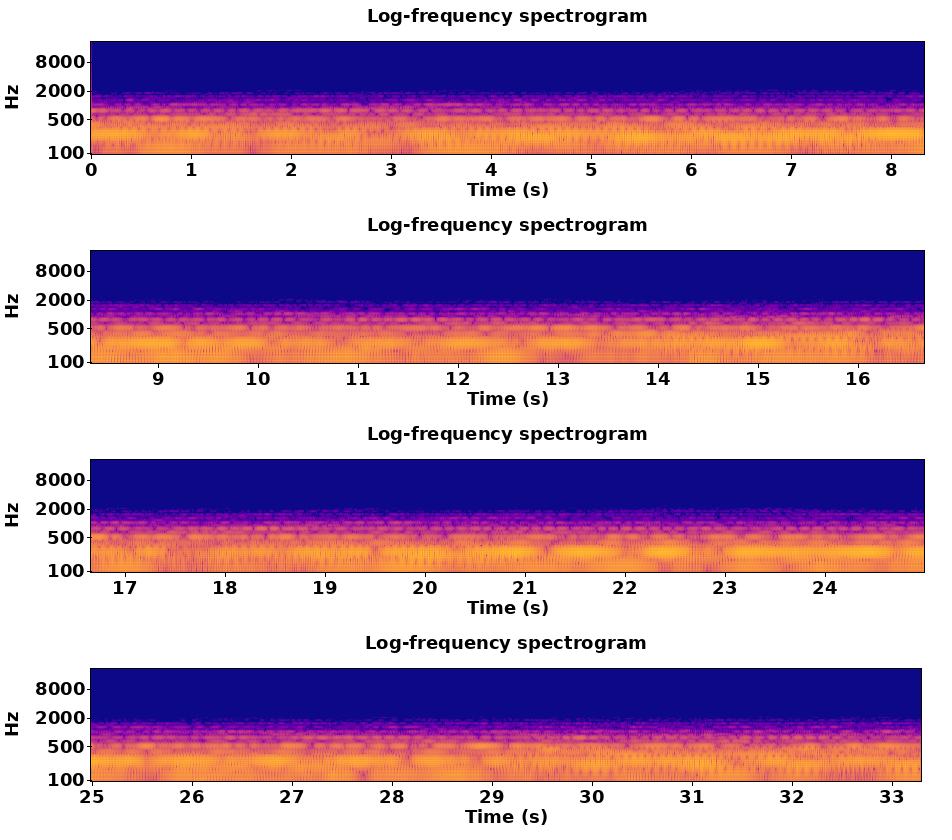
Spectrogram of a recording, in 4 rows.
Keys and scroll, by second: 2.0 ctrl+a, 6.7 Down, 6.8 Left, 7.5 Down, 7.7 Left, 8.0 Down, 10.6 Left, 10.7 Up, 10.8 Left, 11.4 Up, 11.5 Left, 13.9 Up, 14.5 Left, 16.2 Left, 16.4 Down, 19.0 Right, 20.1 Right, 21.1 Right, 21.2 Up, 21.5 Left, 23.4 ctrl+a, 32.8 ctrl+-.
